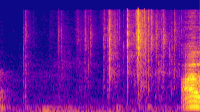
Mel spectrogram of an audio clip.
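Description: Foil trading-card pack wrapper crinkling in the hands as it is gripped and worked open, quiet at first and growing busier after about a second.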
